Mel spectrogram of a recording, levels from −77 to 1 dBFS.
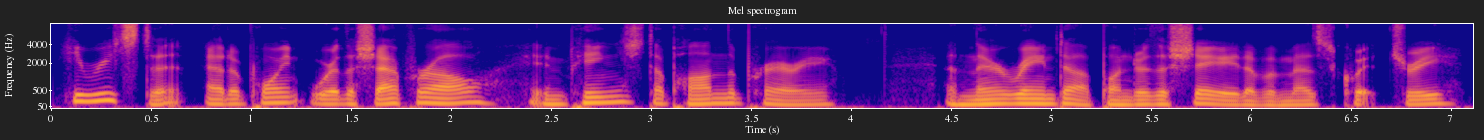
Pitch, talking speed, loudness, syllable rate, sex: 125 Hz, 200 wpm, -19 LUFS, 6.1 syllables/s, male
